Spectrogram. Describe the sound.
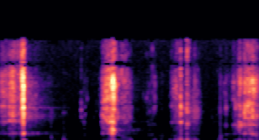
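Someone crunchily chews a raw carrot with a few separate bites and crackling chews, each a short burst of crisp snapping, with quiet, softer munching in between.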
